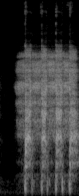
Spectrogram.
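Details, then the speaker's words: Brass instrument reassembled after cleaning and oiling, blown without the mouthpiece: choppy, hissy pulses instead of free airflow. A valve is in backwards (the second, plus another); reinstall with the number facing the player. "That means that one of my valves is in backwards."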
